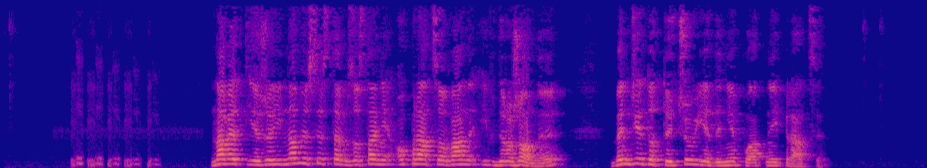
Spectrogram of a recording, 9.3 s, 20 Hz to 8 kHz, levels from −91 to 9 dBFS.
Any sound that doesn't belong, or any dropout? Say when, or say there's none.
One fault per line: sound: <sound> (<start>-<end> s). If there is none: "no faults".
sound: laugh (0.7-1.6 s)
